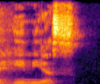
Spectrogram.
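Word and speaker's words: heinous: हीनियस की spelling है HEI और फिर लगता है नस, तो ही नस, लेकिन बोलते हैं हीनियस।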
